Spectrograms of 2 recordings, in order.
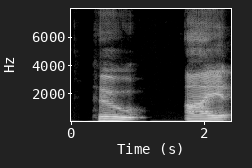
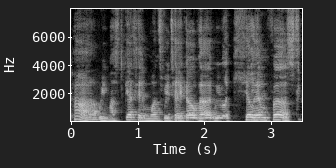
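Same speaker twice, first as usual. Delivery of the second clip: put-on British accent; 3 semitones higher than usual. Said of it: "I do a British accent for that".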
